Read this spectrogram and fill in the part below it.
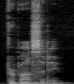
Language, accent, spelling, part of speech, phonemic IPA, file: English, US, verbosity, noun, /vɚˈbɑsəti/, En-us-verbosity.ogg
- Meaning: The excess use of words, especially using more than are needed for clarity or precision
